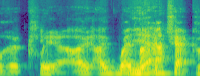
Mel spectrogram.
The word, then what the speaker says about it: Clear: It is clear. I kept saying Claire,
